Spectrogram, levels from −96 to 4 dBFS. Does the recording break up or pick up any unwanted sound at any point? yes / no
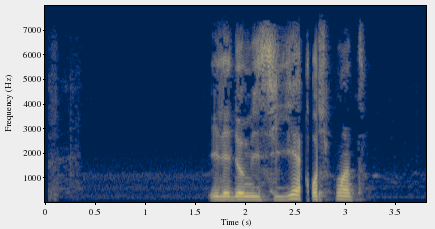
no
